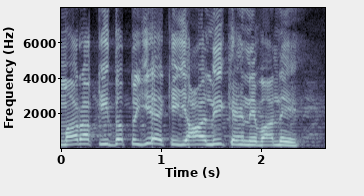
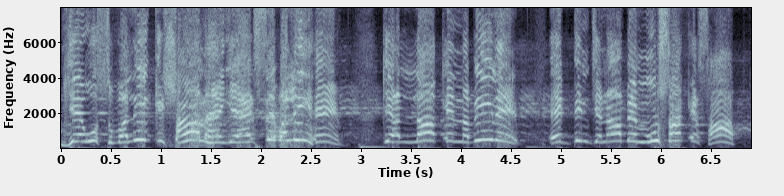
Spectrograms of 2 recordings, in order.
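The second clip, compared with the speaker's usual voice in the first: full-force preaching; 11 semitones higher than usual. Acted. Preacher praising Ghaus Pak to the crowd, impassioned high preaching. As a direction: raise the whole hall with rising fervour.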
